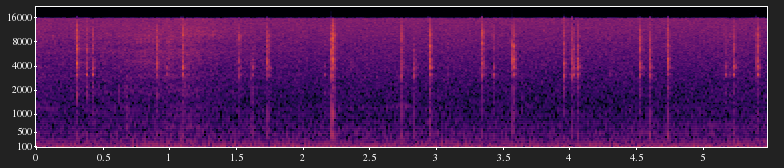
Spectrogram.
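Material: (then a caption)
Wood. Fingertips, some wrapped in white tape, tap quickly along the face of a solid, light-colored wooden block about 20 cm long held in one hand. Short, bright, dry clicks come in an uneven patter over a steady low hum that dominates the level.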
